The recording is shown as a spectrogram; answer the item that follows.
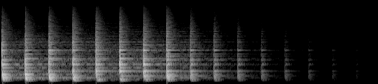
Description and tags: Pluck chords 127 BPM
This is a pluck loop created using Access Virus C and third partie effects.
Dance, Music, 127-BPM, Electronic, Chords, Sample, EDM, Loop, Pluck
